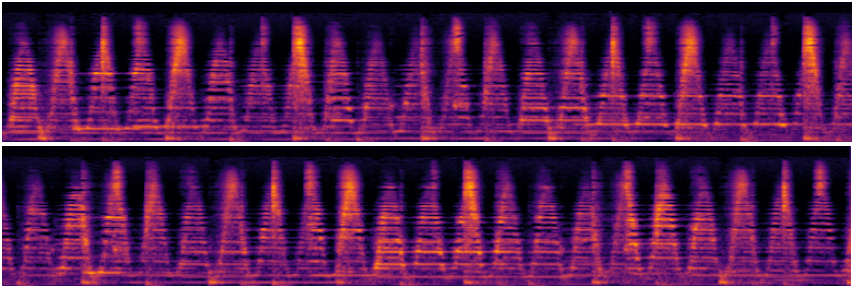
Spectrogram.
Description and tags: wahwah, hard limited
